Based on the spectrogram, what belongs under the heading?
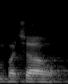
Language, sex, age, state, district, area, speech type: Hindi, male, 30-45, Madhya Pradesh, Katni, urban, read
